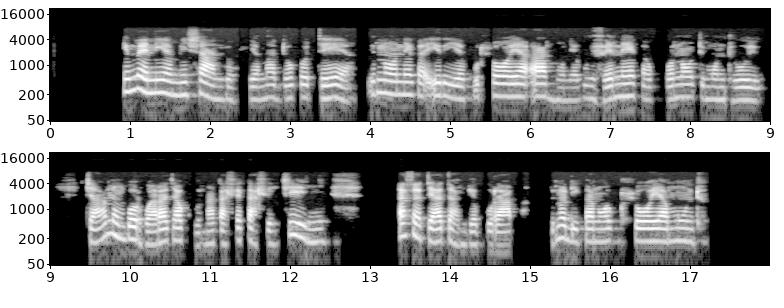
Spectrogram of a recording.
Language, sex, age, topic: Ndau, female, 36-49, health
